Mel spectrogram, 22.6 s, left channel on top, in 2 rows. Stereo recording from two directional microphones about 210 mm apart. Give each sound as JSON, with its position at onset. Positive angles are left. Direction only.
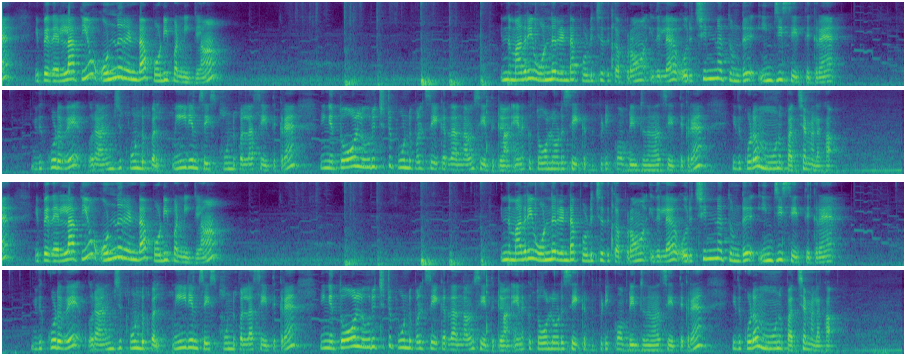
{"t": 0.0, "sound": "a woman's voice", "side_deg": -5}
{"t": 6.2, "sound": "speech", "side_deg": -15}
{"t": 11.6, "sound": "a woman's voice", "side_deg": -25}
